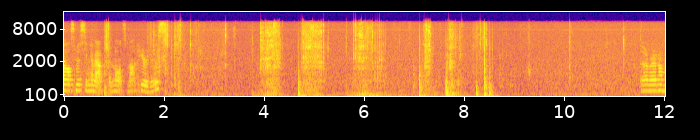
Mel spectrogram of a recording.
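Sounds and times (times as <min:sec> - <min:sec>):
tape runner ratcheting whir: 0:03.8 - 0:08.4.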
